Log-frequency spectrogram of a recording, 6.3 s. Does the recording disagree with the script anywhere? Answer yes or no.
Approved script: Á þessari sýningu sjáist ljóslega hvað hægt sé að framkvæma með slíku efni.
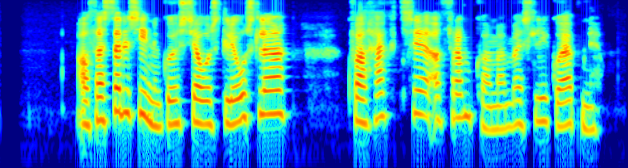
no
